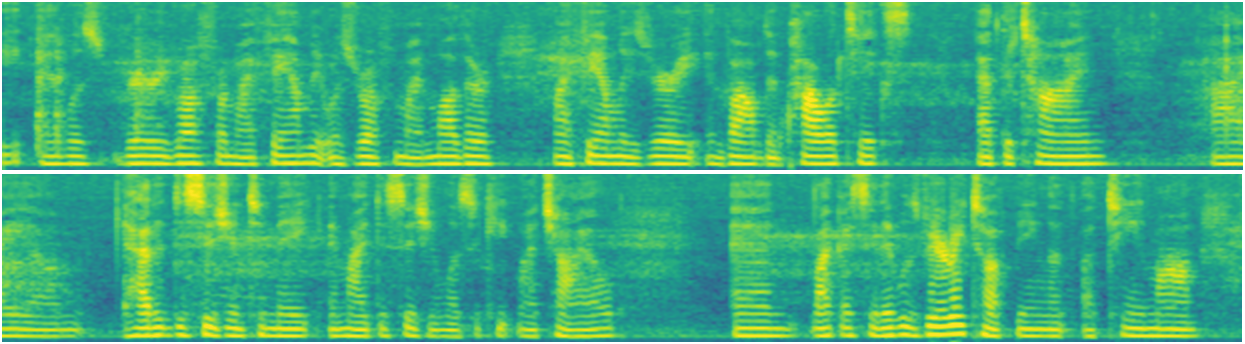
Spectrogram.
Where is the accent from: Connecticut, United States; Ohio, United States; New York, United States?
Connecticut, United States; New Haven; Yes, I grew up in New Haven, one of six children. Grew up in New Hallville on Division Street, and had a very, very nice upbringing.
